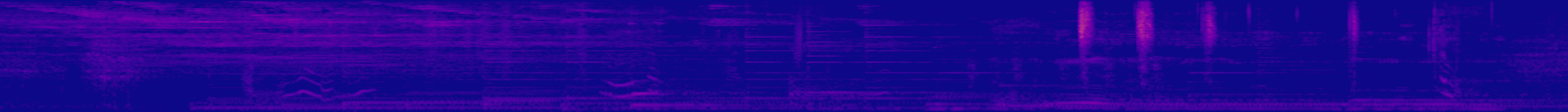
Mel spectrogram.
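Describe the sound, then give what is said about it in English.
A dog named Rosette, left in a car, whimpers and yips, its high whines rising and falling in several short bursts over a low, steady background hum. “The dog in my car.”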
